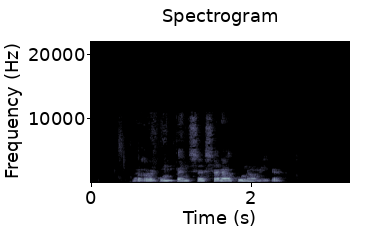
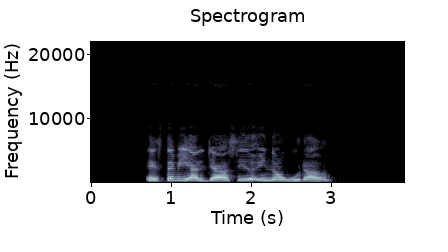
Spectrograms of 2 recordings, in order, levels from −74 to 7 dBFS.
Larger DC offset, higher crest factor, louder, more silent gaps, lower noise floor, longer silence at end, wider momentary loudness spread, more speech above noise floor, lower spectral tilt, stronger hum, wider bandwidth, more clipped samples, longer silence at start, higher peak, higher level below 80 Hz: neither; about the same, 18 dB vs 14 dB; second, -29 LUFS vs -15 LUFS; neither; second, -78 dBFS vs under -90 dBFS; about the same, 0.85 s vs 0.95 s; first, 15 LU vs 6 LU; second, 50 dB vs over 76 dB; first, -5.5 dB/octave vs -4 dB/octave; neither; first, 11.5 kHz vs 7.8 kHz; neither; second, 0.35 s vs 0.7 s; second, -12 dBFS vs -2 dBFS; about the same, -72 dBFS vs -70 dBFS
